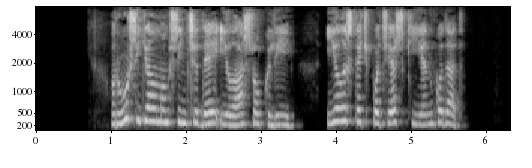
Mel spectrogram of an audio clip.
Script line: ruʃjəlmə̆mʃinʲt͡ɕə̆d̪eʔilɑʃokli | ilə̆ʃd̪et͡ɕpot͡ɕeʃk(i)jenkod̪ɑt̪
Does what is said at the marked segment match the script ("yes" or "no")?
yes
